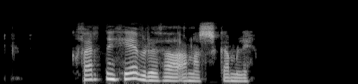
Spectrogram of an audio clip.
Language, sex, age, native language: Icelandic, female, 20-29, Icelandic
